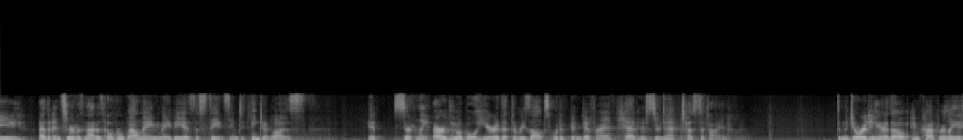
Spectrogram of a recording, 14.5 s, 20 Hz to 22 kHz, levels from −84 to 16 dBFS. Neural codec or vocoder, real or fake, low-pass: codec, 16 kHz, 1 kbps, FunCodec, trained on Chinese and English, 50 frames a second; fake; 7.2 kHz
